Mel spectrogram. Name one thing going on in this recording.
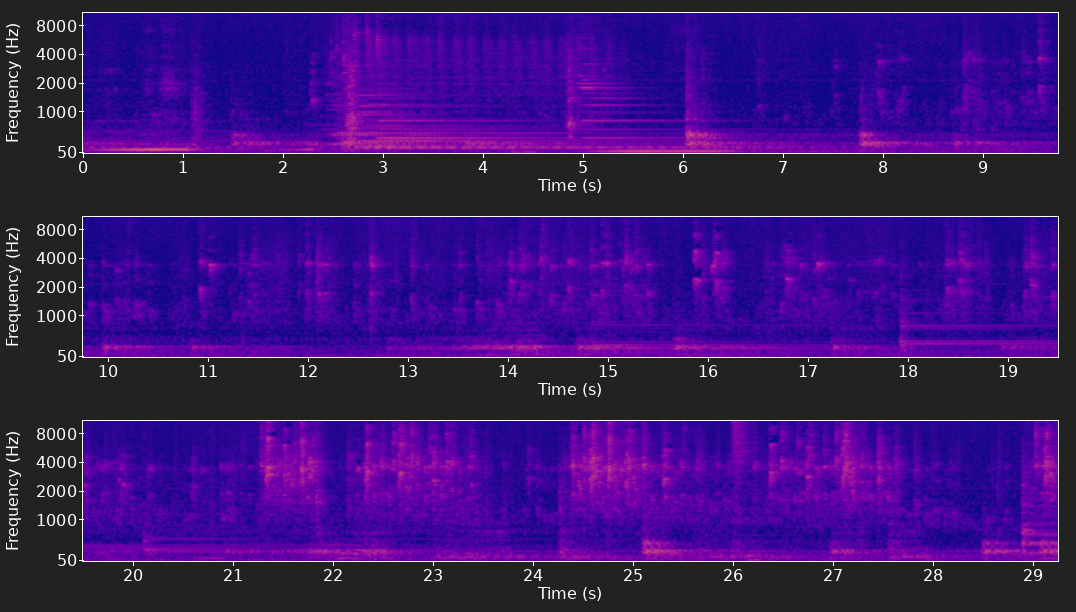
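A drummer taps lightly on cymbals and drums.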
